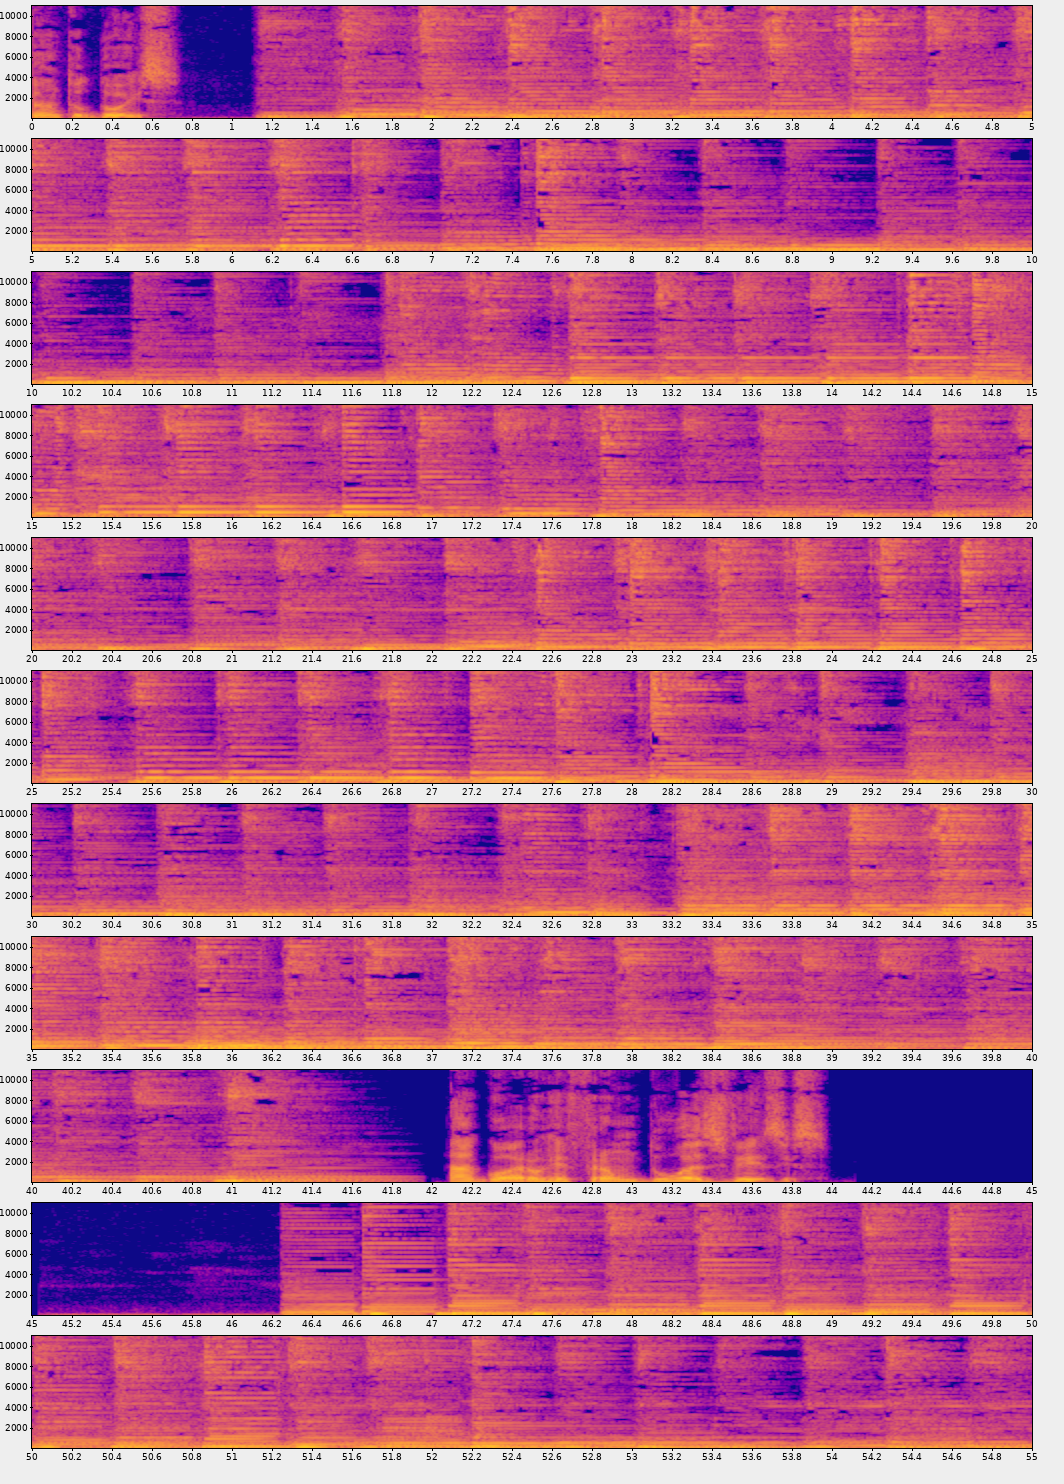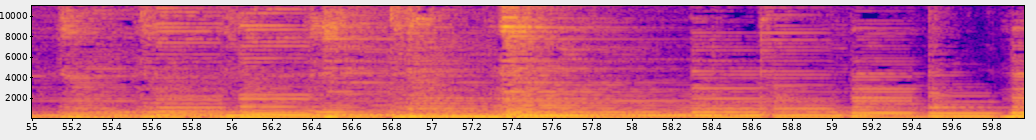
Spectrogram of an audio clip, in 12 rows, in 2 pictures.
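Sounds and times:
strummed chords: 1.1 - 41.9, 45.1 - 59.9
picked guitar melody: 1.1 - 42.0, 46.2 - 59.9.

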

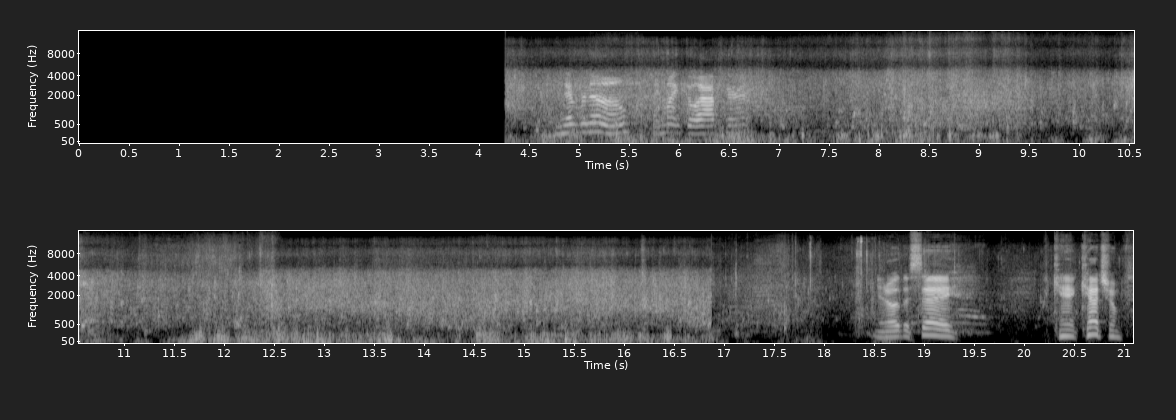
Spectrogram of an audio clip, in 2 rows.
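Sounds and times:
wind buffeting microphone: 4.3 - 18.1
waves lapping on rocks: 4.3 - 21.0.

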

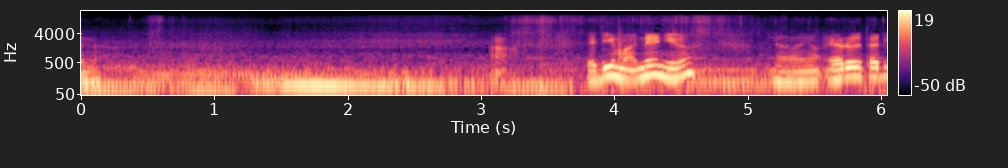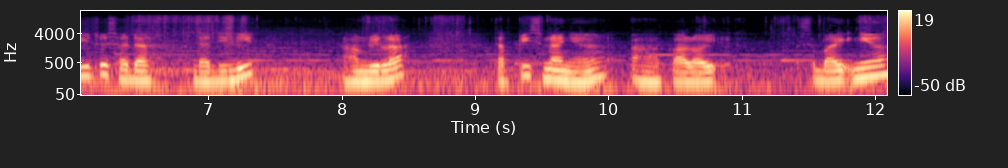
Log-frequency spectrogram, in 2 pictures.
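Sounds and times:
motor vehicle engine hum: 0.0 - 12.0.

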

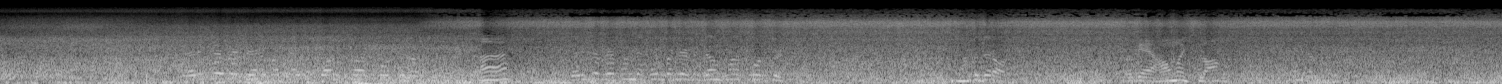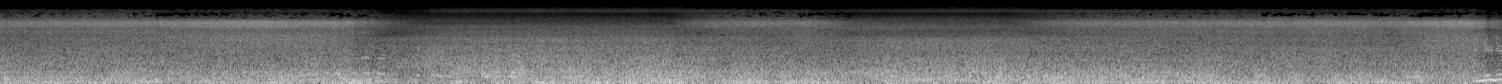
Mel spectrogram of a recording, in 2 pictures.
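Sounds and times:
waterfall rushing: 0.0 - 30.0
stream running among boulders: 1.8 - 13.2.

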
